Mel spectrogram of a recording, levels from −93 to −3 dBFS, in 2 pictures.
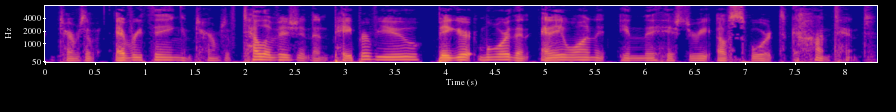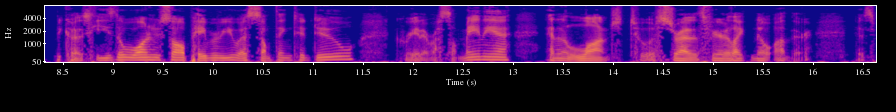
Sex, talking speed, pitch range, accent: male, 155 wpm, 115-145 Hz, American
